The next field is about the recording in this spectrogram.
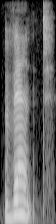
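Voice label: "vent", 英単語 発音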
